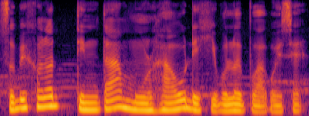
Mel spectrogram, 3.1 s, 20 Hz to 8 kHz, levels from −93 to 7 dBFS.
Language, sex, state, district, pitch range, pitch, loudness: Assamese, male, Assam, Sonitpur, 115-160 Hz, 135 Hz, -14 LUFS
